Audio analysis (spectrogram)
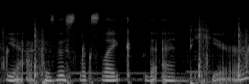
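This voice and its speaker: A woman doing casual, soft-spoken ASMR commentary while playing a game, murmuring to viewers in an unhurried way. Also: lowish voice, fairly even intonation, gravelly. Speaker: video creator and host. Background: music.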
